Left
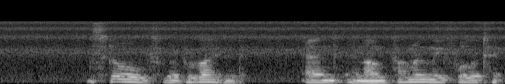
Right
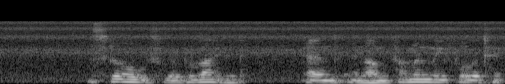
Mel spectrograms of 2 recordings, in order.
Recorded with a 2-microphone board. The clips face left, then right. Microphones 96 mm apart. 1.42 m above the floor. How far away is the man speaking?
About 3 m.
